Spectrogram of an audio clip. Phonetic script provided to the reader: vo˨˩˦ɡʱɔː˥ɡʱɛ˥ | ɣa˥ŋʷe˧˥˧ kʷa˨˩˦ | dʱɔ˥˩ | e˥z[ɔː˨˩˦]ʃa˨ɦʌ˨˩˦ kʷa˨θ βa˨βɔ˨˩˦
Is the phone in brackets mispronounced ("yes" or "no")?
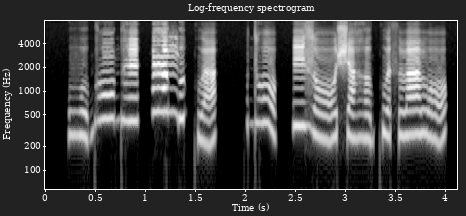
no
